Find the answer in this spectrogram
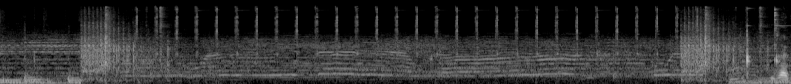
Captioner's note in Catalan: tic-tac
